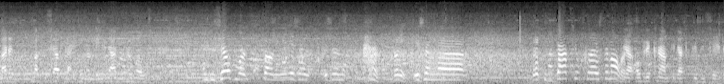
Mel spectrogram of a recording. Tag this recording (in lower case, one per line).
speech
